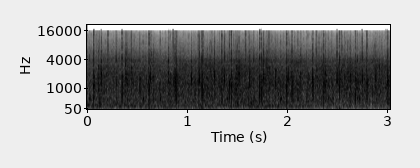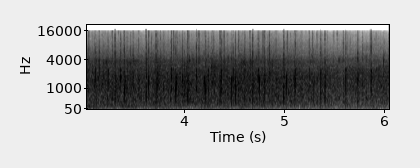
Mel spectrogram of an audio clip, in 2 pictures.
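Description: Audience applauding: many hands clapping steadily.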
